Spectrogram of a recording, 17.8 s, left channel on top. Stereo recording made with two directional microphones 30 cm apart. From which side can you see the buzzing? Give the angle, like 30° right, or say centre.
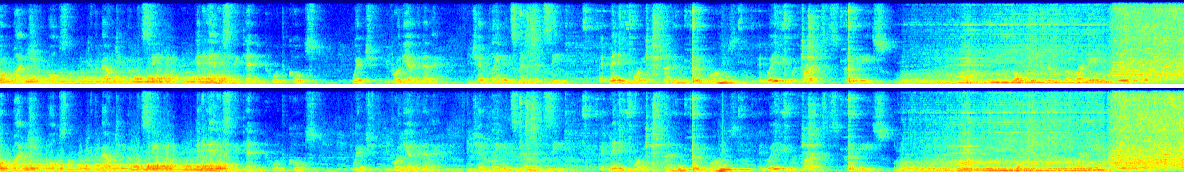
50° right.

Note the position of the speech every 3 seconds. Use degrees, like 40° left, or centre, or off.
20° right, 10° left, 20° left, 30° left, 30° left, 30° left.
